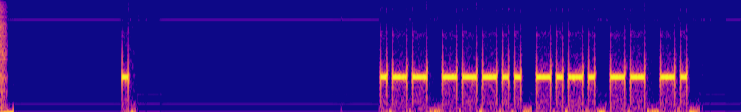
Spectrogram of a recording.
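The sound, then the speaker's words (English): Telephone dialing tones: one short beep, a pause, then a rapid run of about ten clipped touch-tone beeps at a steady mid pitch, fairly loud, with no voices. “I got a phone call.”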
